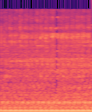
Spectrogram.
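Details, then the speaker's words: Exmark mower with carbureted engine after a cold start, choke now off: steady, even low putter with no misses or surging; normal idle. "now we're idling the engines running pretty smooth so that was a cold start"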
